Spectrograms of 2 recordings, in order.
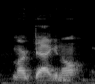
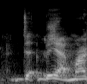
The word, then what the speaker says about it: Daigneault: I can't even pronounce his name. You got it right. Mark Daigneault. Mark Daigneault.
